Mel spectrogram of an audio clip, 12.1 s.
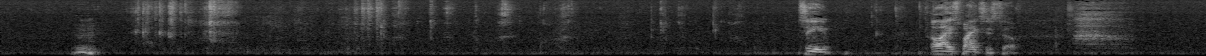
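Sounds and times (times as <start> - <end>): people crunching snacks: 1.2 - 5.8, 6.5 - 7.5.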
